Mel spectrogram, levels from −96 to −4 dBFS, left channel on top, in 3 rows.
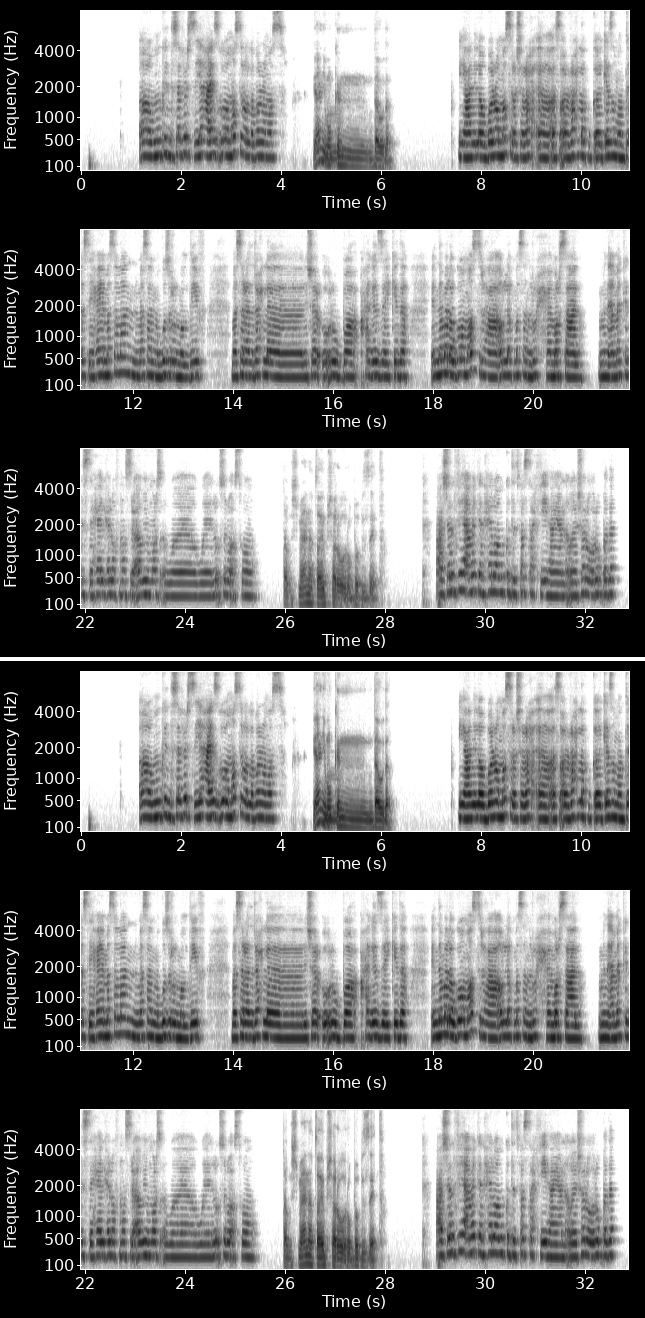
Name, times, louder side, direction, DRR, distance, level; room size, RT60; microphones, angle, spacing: voice 1, 1.1-3.9 4.8-5.2 7.5-13.3 14.0-17.5 18.0-21.0 21.3-25.4 29.0-32.5, right 4 dB, 35° right, 0.6 m, -23 dB
voice 2, 4.6-6.2 26.0-27.8, right 6 dB, 90° right, 0.4 m, -25 dB
4.1 x 2.1 x 3.0 m
head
